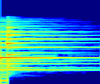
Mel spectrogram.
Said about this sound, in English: my front doorbell had gone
